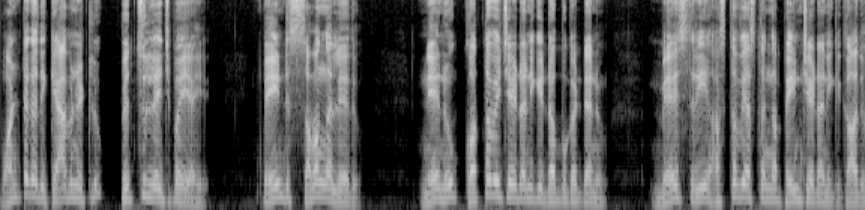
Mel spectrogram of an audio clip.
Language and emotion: Telugu, angry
